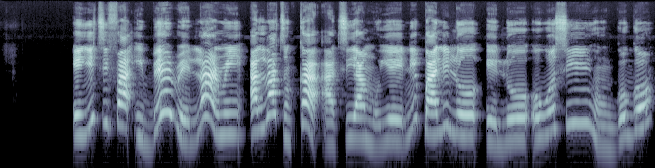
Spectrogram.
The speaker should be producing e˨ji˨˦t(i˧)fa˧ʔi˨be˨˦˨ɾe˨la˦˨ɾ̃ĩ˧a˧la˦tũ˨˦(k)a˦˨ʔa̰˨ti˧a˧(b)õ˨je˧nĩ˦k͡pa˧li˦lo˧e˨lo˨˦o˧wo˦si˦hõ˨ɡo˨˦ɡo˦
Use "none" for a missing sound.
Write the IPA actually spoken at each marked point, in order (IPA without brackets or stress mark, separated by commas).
i˧, k, m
